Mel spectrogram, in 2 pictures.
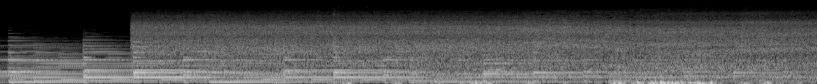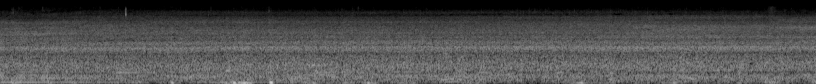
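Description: Soft piano music fades out over the first half while the steady rush of a waterfall comes in about a second in and carries on, with a few low bumps about six to seven seconds in.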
